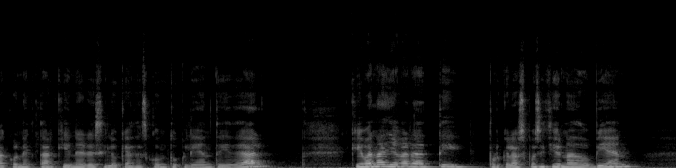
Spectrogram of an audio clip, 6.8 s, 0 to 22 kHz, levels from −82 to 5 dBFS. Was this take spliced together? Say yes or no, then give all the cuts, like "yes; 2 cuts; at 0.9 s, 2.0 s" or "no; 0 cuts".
yes; 1 cut; at 4.9 s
